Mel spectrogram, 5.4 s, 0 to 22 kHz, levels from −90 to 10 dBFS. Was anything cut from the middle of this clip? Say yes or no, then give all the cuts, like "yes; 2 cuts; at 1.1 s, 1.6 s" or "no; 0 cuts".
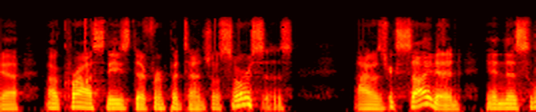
yes; 1 cut; at 3.9 s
